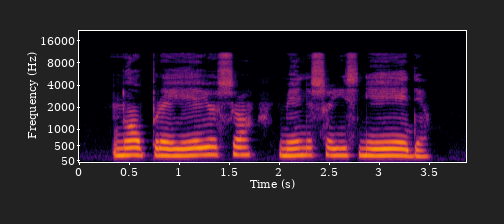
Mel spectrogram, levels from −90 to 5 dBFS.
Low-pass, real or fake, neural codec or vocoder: 10.8 kHz; real; none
